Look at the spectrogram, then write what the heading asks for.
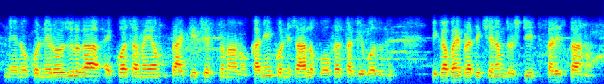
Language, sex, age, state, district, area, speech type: Telugu, male, 18-30, Telangana, Mahabubabad, urban, conversation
